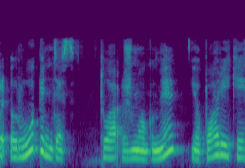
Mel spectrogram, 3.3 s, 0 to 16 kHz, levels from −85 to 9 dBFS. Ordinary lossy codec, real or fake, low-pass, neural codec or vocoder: AAC, 64 kbps; fake; 7.2 kHz; codec, 16 kHz, 8 kbps, FreqCodec, smaller model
